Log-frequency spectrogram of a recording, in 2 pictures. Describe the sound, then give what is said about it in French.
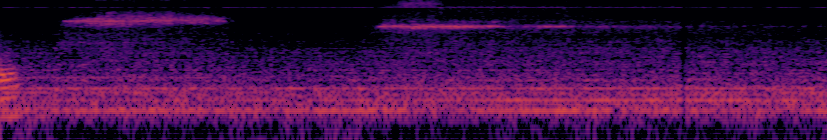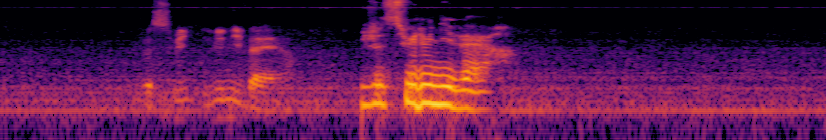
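A small boat passing on a river near the sea: its motor drones low and steady, humming continuously while a voice speaks softly over it and a few louder breathy sounds rise briefly. “Voilà, il y a un petit bateau qui va passer parce que je suis à côté de la mer, en fait, euh, sur la rivière.”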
